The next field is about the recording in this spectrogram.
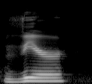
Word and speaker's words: vir: So it is Latin, perhaps from co plus vir, which is spelled V-I-R. It looks like vir, but they would have pronounced it vir.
